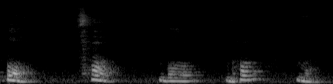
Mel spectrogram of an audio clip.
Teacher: এগুলি আমাদের যখন দুইটা উপরে নিচে ঠোঁট যখন একসাথে হয় তখন এগুলি উচ্চারণ করা যায়। উচ্চারণ করার সময় এগুলি আমাদের ঠোঁট স্পর্শ হয়। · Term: উষ্ঠ বর্ণ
